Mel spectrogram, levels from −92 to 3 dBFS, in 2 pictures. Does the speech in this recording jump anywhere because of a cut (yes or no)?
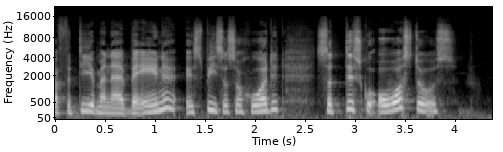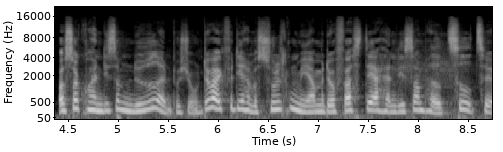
no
